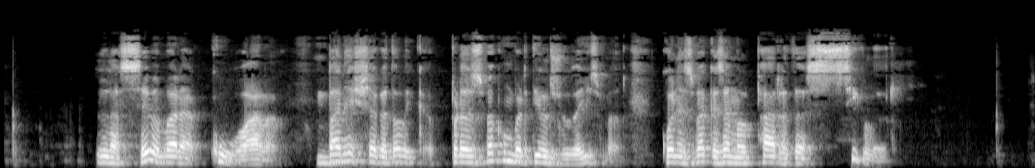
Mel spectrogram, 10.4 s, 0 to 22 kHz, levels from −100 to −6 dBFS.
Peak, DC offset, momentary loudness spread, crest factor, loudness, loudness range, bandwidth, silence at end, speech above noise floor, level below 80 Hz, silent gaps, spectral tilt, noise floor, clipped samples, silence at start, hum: 0 dBFS; under 0.1%; 15 LU; 16 dB; -14 LUFS; 2 LU; 10 kHz; 1.4 s; 66 dB; -62 dBFS; none; -3.5 dB/octave; -81 dBFS; under 0.1%; 0.95 s; none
